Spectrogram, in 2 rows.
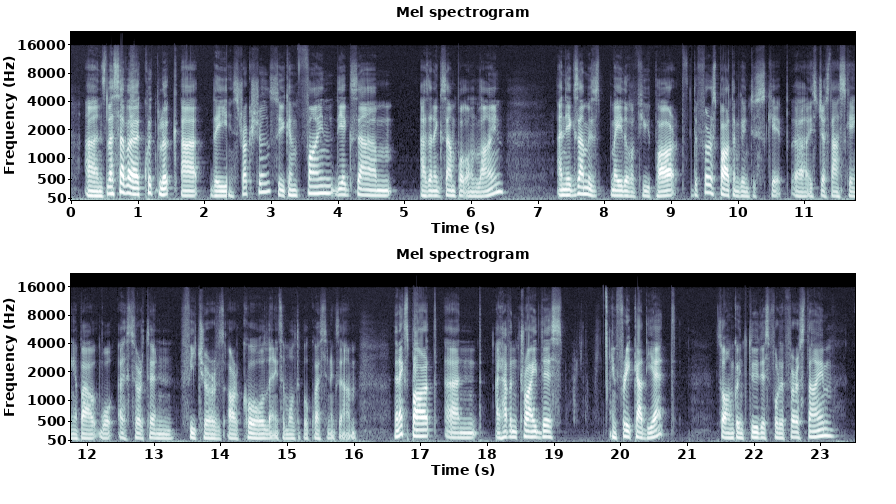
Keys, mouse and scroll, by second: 1.4-1.7 scroll down 2, 2.2-3.0 scroll down 6, 3.8 scroll up 2, 4.6 scroll up 1, 5.6-6.2 scroll down 2.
